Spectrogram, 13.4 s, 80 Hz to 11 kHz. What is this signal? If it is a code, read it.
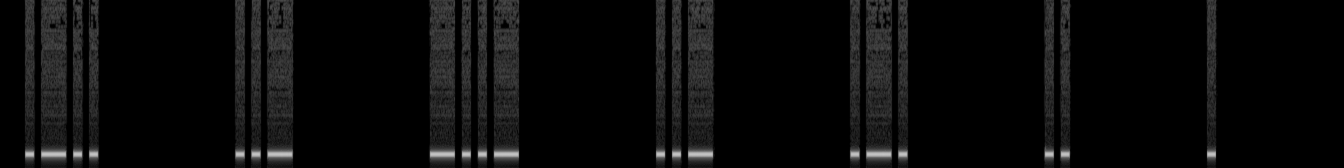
Morse code, heard as a keyed tone, about 15 wpm, spaced as for 5 wpm, 1000 Hz. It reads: LUXURIE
